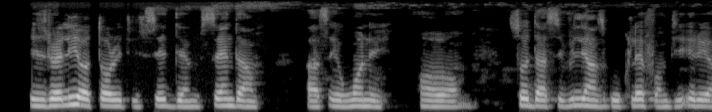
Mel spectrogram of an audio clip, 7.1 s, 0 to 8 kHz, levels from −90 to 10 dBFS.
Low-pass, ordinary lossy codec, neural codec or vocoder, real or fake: none; none; none; real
